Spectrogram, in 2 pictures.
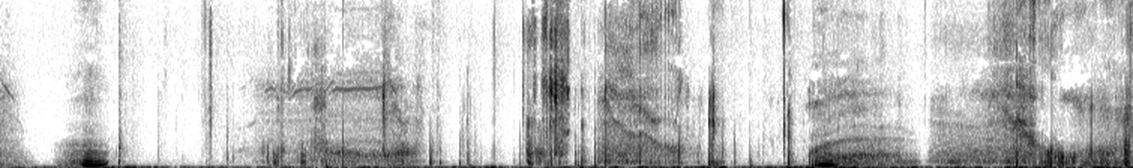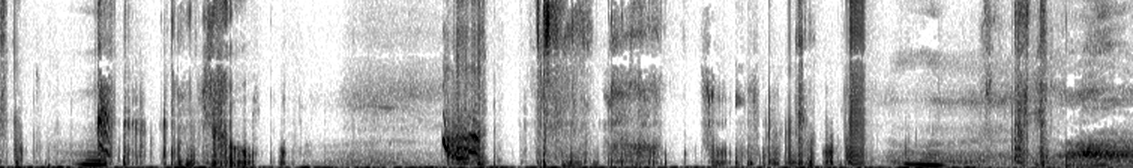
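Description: Close mouth sounds in an ASMR role-play of eating the listener's ear: wet chewing, biting, crunching and smacking in uneven bursts, with soft whispering between them.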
